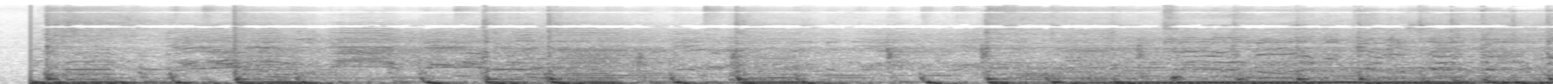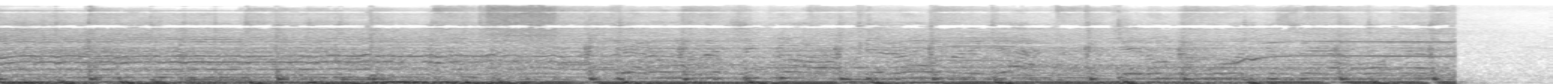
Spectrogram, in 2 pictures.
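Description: A raw, heavy-metal-style scream from a singer tears through a loud live concert of his, sustained over pounding music and a roaring crowd for about fifteen seconds before cutting off abruptly.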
